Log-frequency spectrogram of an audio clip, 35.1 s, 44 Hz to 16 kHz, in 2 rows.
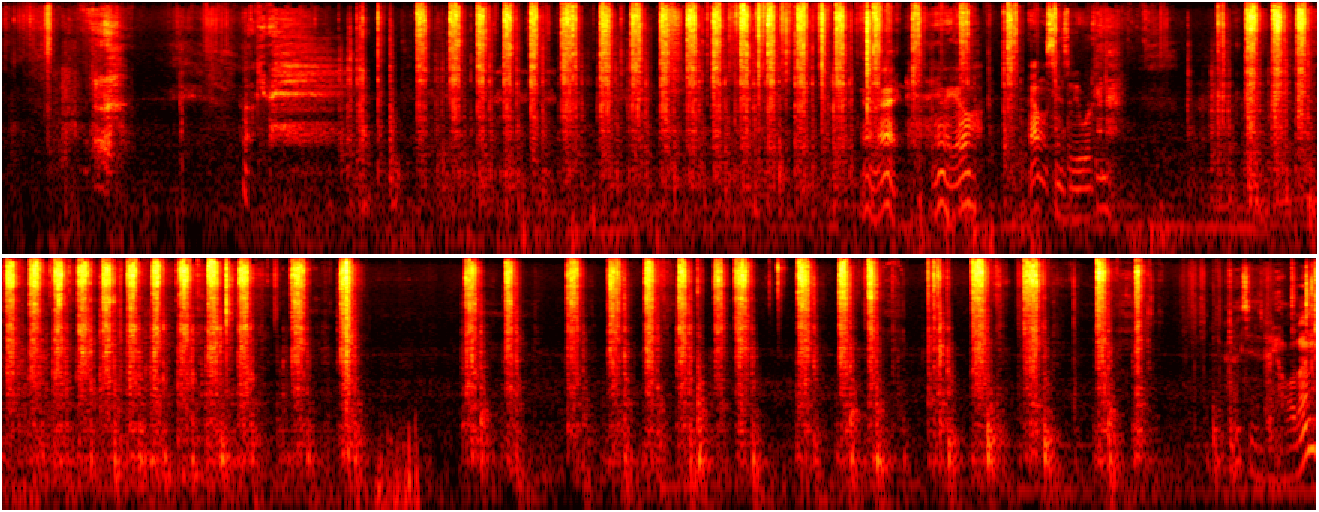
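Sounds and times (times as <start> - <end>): ratchet wrench clicking: 5.5 - 12.3.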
